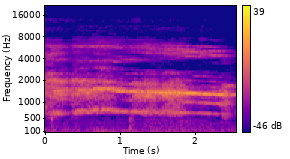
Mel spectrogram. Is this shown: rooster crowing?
yes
